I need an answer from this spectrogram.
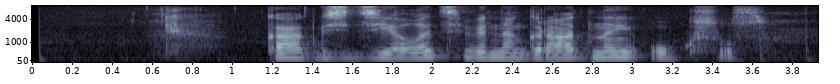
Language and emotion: Russian, neutral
